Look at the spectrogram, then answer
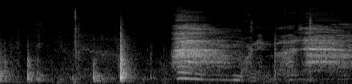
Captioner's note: sighs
